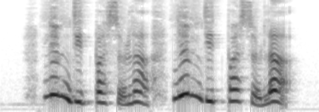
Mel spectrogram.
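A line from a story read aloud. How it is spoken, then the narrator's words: Crying out, weeping harder. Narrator (French): s'écria-t-elle en pleurant davantage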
